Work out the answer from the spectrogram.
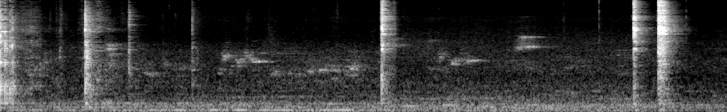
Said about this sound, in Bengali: অল্প মশলায় সুস্বাদু খাবার ঢেলে ফেলছি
